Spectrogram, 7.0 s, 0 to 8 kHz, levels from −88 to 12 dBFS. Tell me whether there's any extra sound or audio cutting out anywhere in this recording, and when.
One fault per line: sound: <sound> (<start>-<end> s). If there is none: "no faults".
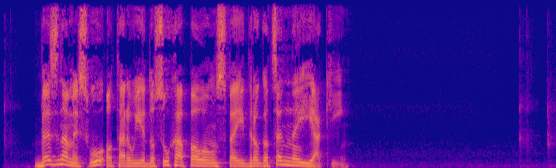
no faults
